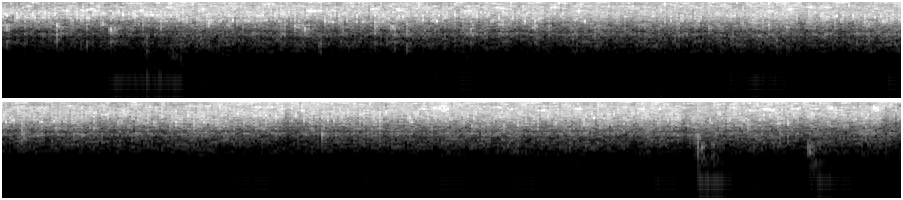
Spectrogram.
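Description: Tofu cubes sautéing in hot olive oil in a wok: a steady, dense frying sizzle.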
